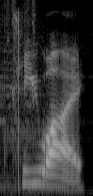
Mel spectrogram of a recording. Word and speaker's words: Tyfoo: It's spelled with an F, just by the way, it's Tyfoo.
